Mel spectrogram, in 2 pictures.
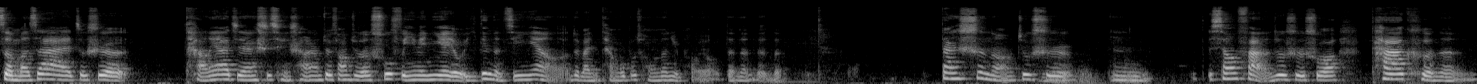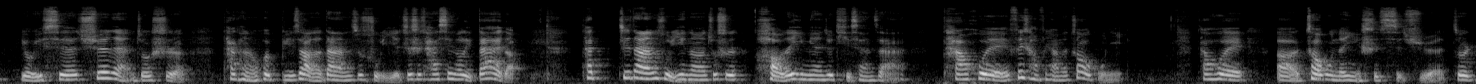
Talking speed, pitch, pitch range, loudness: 260 characters per minute, 220 Hz, 200-235 Hz, -24 LUFS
